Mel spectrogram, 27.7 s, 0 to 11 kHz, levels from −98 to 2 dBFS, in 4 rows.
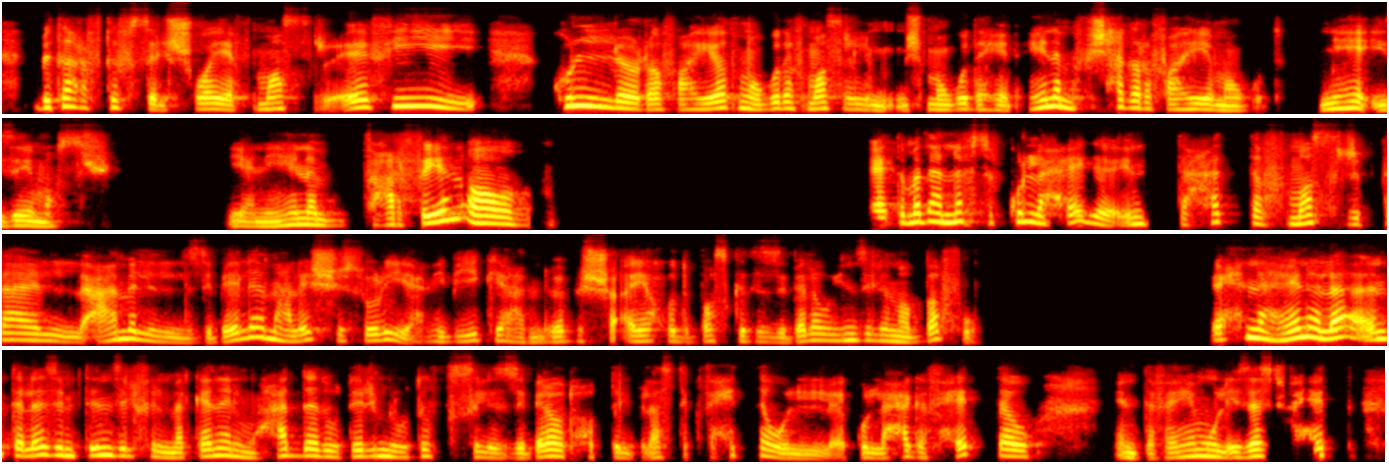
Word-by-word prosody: بتعرف 210 0 +1
تفصل 215 - -3
شويّة 165 -2 +3
في 155 - -11
مصر، 170 0 -4 0.2
آآ - - +4
في 245 -5 +2 0.3
كل 250 -4 +5
الرفاهيات 160 +3 +2
موجودة 180 +2 0
في 175 - -8
مصر 175 -2 -1
اللي 145 -4 -4
مش - - -3
موجودة 145 +1 -1
هنا، 145 - -3
هنا 225 +5 +5
ما 210 - +2
فيش - - +2
حاجة 220 -3 0
رفاهية 160 -4 0
موجودة 125 -3 -5 0.2
نهائي 175 -2 +2
زي 145 0 +1
مصر. 125 0 -5 0.5
يعني 130 +4 -2
هنا 165 -5 0
فحرفيًا 220 - +4
آه. 200 -7 +8 1.7
اعتماد 230 +7 +4
على - - +6
النفس 260 -1 +1
في - - -19
كل 260 -4 +2
حاجة، 230 +1 -1
أنت 195 -2 -2 0.2
حتّى 245 -4 -5
في 190 - -7
مصر 205 -3 -1
بتاع 200 0 -1
العامل 180 +6 -1
الزبالة 140 - -3
معلش 215 -6 -1
sorry 175 +3 -3
يعني، 155 -7 -6
بييجي 175 +4 -7
عند 135 -4 -10
باب 145 +1 -5
الشقّة 165 0 0
ياخد 160 0 -3
باسكت 155 -1 -7
الزبالة 145 +6 -4
وينزل 185 0 -5
ينضفه. 160 +5 -3 1.2
إحنا 260 -4 +4
هنا 235 +8 +6
لأ، 250 0 +9 0.2
أنت 225 -1 +1
لازم 215 +1 +3
تنزل 210 0 +1
في 190 - -9
المكان 160 +5 -1
المحدد 195 +2 -1
وترمي 180 +1 -2
وتفصل 165 +1 -8
الزبالة، 140 +4 0
وتحط 180 - -6
البلاستيك - - -9
في - - -12
حتّة - - -6
وال 120 -4 -3
كل - - -3
حاجة - - -3
في - - -13
حتّة، 195 -1 +1 0.5
وأنت 140 -3 -3
فاهم 170 +8 0
الإزاز 170 +3 +3
في - - -8
حتّة - - -6
180 Hz, 175 wpm, -24 LUFS, 155-210 Hz, 1.7 s, لأ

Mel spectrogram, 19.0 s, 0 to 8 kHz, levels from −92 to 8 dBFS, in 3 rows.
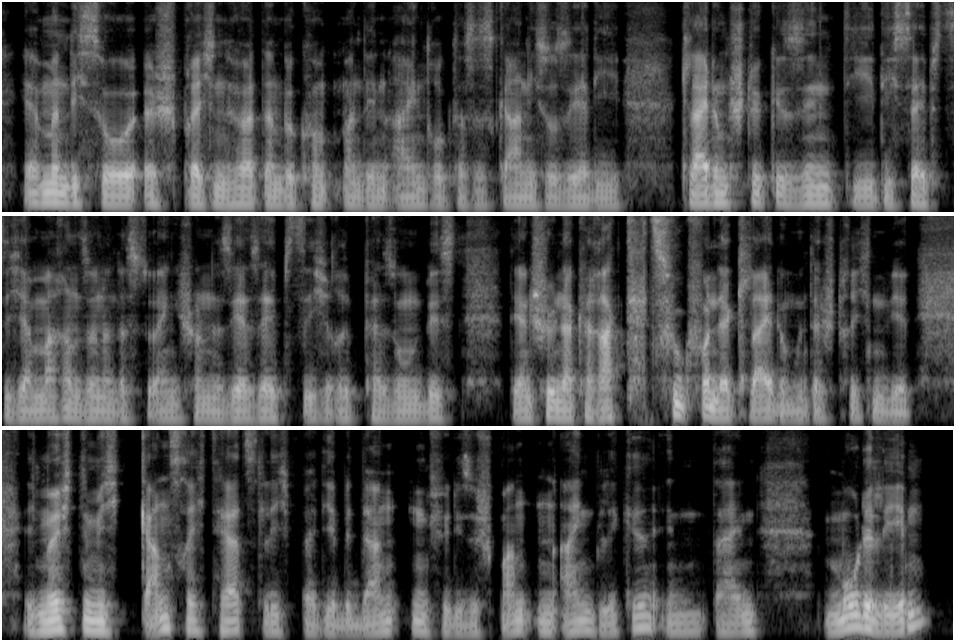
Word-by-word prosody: Wenn 95 0 +1
man 95 -2 +6
dich 90 +1 +1
so, 80 -1 +5
äh, - - 0
sprechen 75 - +1
hört, 80 0 0
dann 75 -1 0
bekommt 75 - -5
man 75 -3 -5
den 75 0 -4
Eindruck, 75 0 -6
dass - - -8
es 70 -3 -6
gar 75 0 -2
nicht 70 0 -4
so 75 - -3
sehr 70 +1 -3
die 70 -1 -8 0.4
Kleidungsstücke 90 -1 +3
sind, 80 +1 -3
die 75 0 -5
dich - - 0
selbstsicher - - -1
machen, 75 +1 -3
sondern 75 -1 -4
dass - - -4
du - - -5
eigentlich 70 -1 -6
schon 75 - -5
'ne 70 -1 -4
sehr 75 +2 0
selbstsichere 75 +1 -4
Person 75 0 -6
bist, 75 +1 -4 0.3
deren - - 0
schöner - - +4
Charakterzug - - +5
von - - +5
der - - +5
Kleidung 70 0 +1
unterstrichen 70 -3 -7
wird. - - -4 0.4
Ich 85 - -5
möchte 100 +1 +6
mich 95 0 +3
ganz 110 -1 +3
recht 95 -1 -3
herzlich 95 -3 -2
bei - - -6
dir - - -5
bedanken 85 +4 -3
für 80 - -7
diese 75 0 -6
spannenden 90 0 -4
Einblicke 90 +4 -4
in 80 +1 -9
dein 80 +2 -5 0.4
Modeleben 105 - +4
80 Hz, 185 wpm, -26 LUFS, 75-90 Hz, 0.4 s, man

